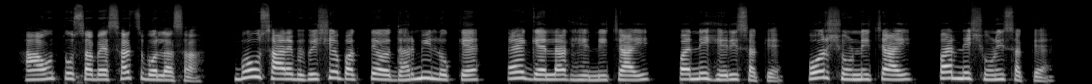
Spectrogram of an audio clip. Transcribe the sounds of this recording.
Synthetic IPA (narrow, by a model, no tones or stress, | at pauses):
hãːũt̪ʊsɐbɛsɐt͡ʃboːlasa | boːusaːɾebʱɐbɪʃjəbɐɡt̪ɛɔːɾd̪ʱɐɾmiloːkɛ | ɛɡɛːlakɦeːɾnit͡ʃaːi | pɐɾniɦeːɾisɐkɛ | ɦoːɾʃʊɽ̃ñit͡ʃaːi | pɐɾnĩʃʊɽ̃isɐkɛ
